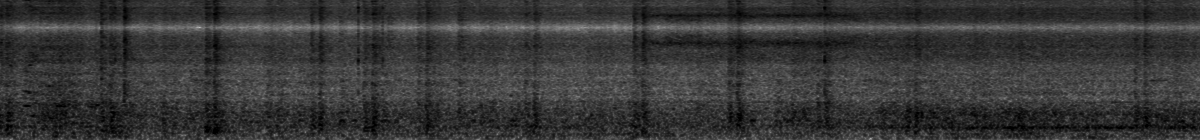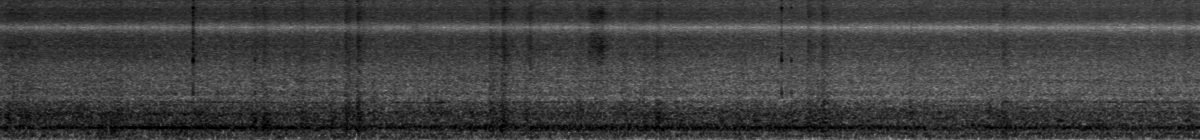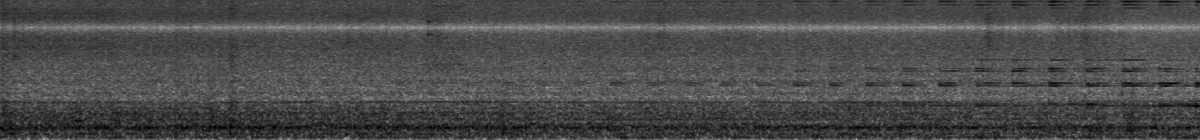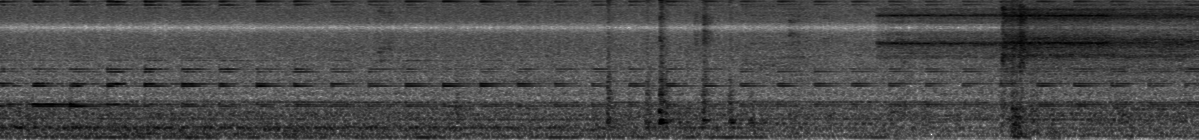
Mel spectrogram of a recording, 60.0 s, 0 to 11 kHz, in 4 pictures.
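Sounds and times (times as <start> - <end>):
rail-joint clicks: 0.0 - 11.8, 24.7 - 25.5, 49.6 - 59.9
wheels rumbling on rail: 0.0 - 59.9.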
